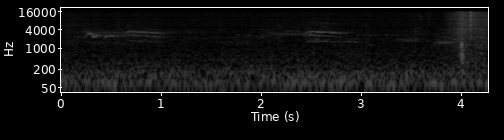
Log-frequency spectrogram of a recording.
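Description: Near silence with a few faint, short, high chirping calls that glide in pitch, and one sharp click about four seconds in.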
